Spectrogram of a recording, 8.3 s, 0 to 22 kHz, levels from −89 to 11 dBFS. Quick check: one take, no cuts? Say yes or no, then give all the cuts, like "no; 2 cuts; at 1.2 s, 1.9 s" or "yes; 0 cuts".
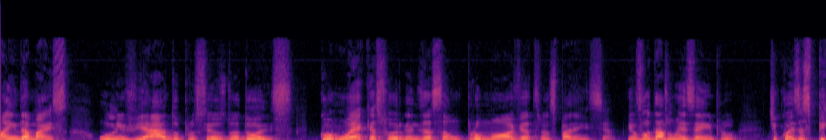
no; 4 cuts; at 1.2 s, 3.0 s, 6.2 s, 6.6 s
